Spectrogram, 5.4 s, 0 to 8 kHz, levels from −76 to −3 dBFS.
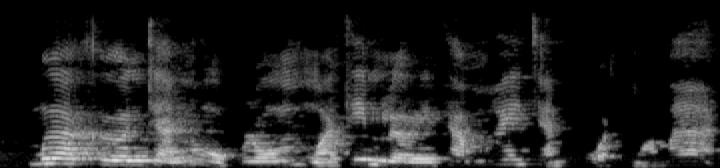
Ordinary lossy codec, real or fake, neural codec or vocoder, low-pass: none; real; none; 7.2 kHz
